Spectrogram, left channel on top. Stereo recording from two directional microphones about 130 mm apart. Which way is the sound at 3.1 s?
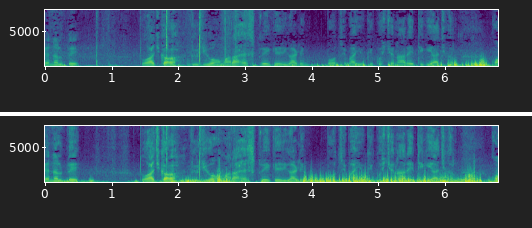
65° right (ahead or behind).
